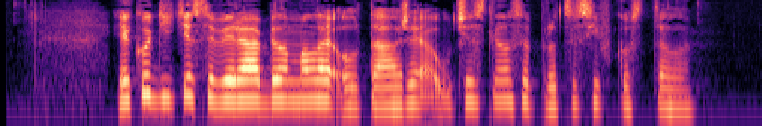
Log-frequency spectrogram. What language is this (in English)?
Czech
